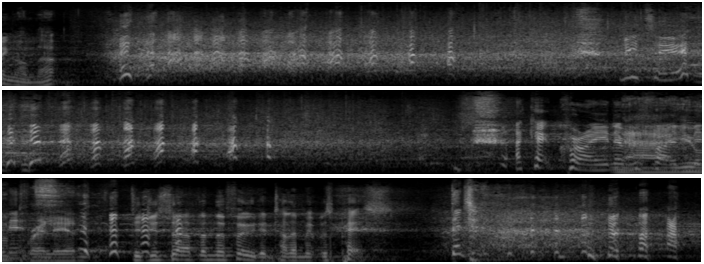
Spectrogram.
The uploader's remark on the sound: It’s our first episode from the Off Menu live tour! Live at the Birmingham Hippodrome.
